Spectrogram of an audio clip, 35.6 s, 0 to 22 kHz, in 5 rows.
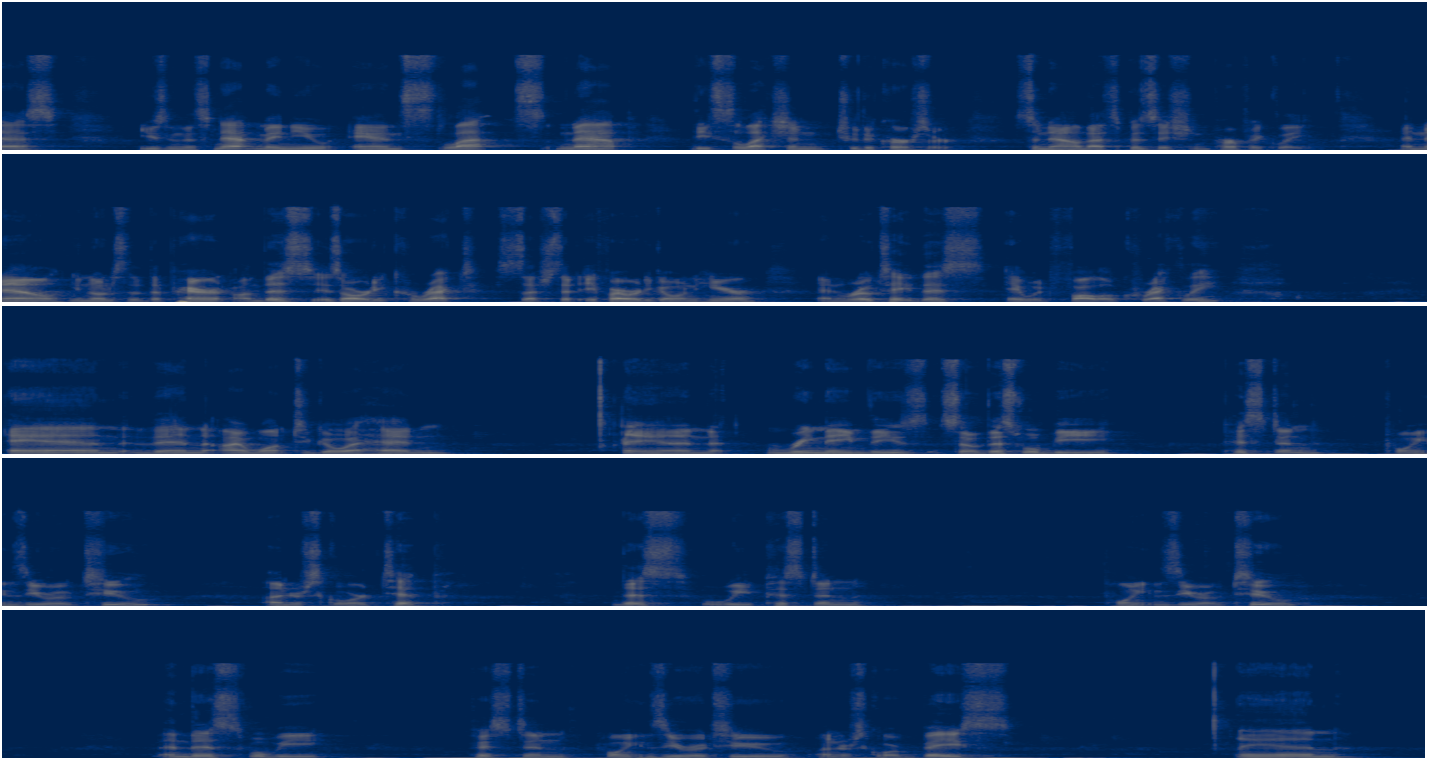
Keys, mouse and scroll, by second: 4.3 scroll down 5, 4.5 z, 4.8 shift+middle click, 5.1 scroll up 3, 5.3 z, 5.6 shift+middle click, 6.3 a, 6.6-7.0 scroll down 3, 7.0 a, 7.4 right click, 9.1 scroll down 1, 9.7 Tab, 10.0 right click, 12.0-12.8 scroll up 4, 12.8 right click, 13.6 shift+middle click, 14.0 scroll down 4, 14.3 shift+middle click, 14.6 scroll up 4, 15.1 shift+middle click, 15.8 right click, 18.4 shift+middle click, 19.5 click, 24.5 right click, 25.3 click, 28.9 right click, 29.4 click, 29.7 click, 34.7 right click.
